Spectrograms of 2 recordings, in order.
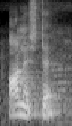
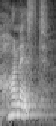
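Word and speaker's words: honest: অ্যান অনেস্ট ম্যান, অনেস্ট, নট হনেস্ট, হনেস্ট না, অনেস্ট, এইচটা silent থাকছে।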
